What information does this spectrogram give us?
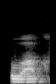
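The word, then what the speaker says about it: walk: डब्ल्यू आ जाता है डब्ल्यू को वैसे तो प्रोनाउंसिएशन करते हैं व से, जैसे कि वॉक हो जाएगा। यहाँ पे जो एल रहता है वो साइलेंट होता है, जेड।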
